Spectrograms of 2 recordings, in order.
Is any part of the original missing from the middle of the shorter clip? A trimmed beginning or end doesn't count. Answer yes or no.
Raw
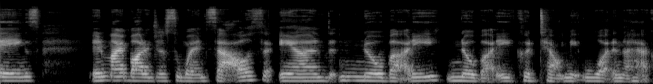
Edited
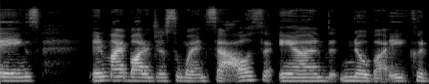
yes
